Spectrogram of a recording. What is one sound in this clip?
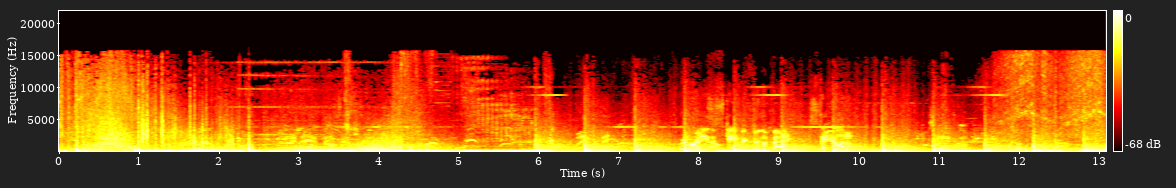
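Explosions boom with a deep rumble.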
